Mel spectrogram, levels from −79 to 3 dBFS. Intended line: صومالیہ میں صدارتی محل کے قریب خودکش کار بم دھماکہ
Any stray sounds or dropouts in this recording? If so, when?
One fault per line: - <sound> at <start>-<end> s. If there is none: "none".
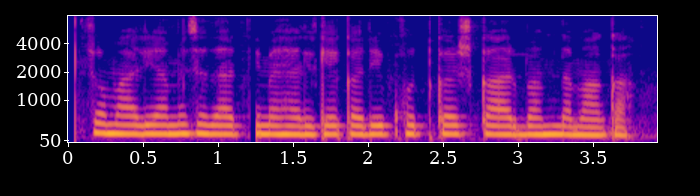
- dropout at 1.2-1.3 s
